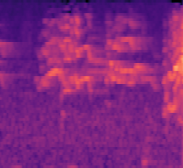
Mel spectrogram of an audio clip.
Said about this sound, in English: I'm teaching my parrots to count.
